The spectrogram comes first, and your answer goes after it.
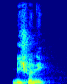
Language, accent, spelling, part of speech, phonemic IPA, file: French, France, bichonner, verb, /bi.ʃɔ.ne/, LL-Q150 (fra)-bichonner.wav
- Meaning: 1. to attend to a person's appearance and clothing; groom, titivate 2. to groom oneself, primp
